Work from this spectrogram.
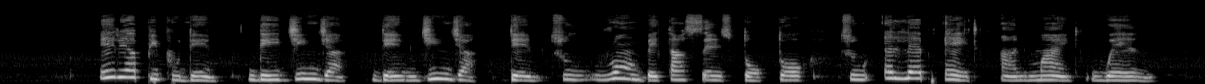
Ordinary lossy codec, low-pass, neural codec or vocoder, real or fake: none; 10.8 kHz; vocoder, 44.1 kHz, 128 mel bands, Pupu-Vocoder; fake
